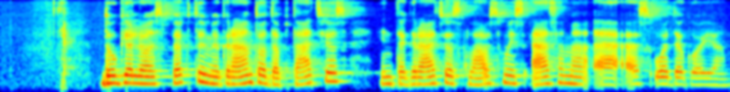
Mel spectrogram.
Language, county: Lithuanian, Klaipėda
